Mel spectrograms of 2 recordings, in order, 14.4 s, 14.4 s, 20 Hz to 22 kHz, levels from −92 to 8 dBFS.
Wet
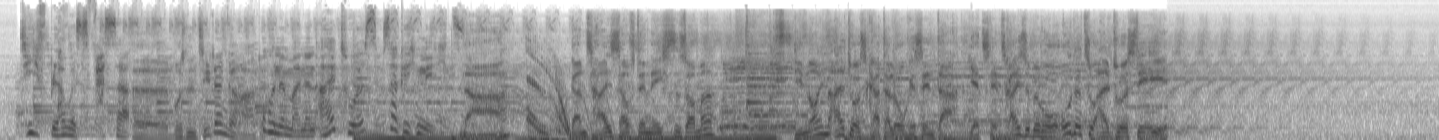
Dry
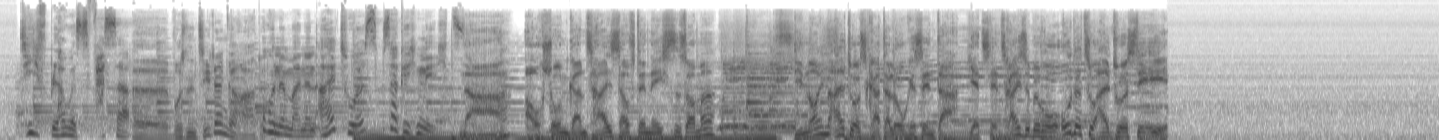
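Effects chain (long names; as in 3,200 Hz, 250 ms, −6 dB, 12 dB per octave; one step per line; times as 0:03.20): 0:05.18: tape stop 0.55 s
0:07.36–0:07.85: high-shelf EQ 4,800 Hz +11 dB
feedback echo with a high-pass in the loop 231 ms, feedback 83%, high-pass 250 Hz, level −14.5 dB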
